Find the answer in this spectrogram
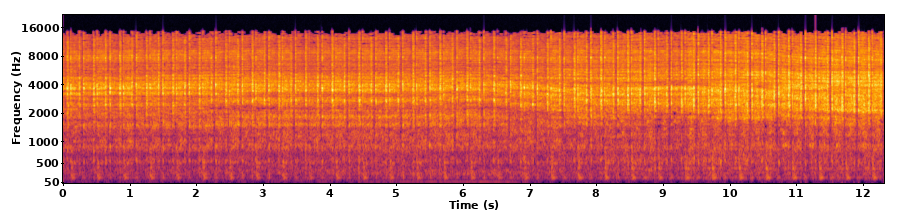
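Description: Home-built single-cylinder vertical steam engine (3-inch bore, 3-inch stroke) running steadily at speed: a rapid, even beat of strokes with a steady hiss above it.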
